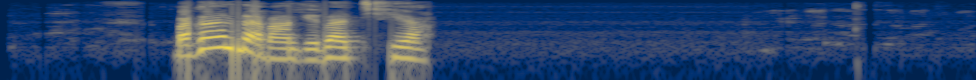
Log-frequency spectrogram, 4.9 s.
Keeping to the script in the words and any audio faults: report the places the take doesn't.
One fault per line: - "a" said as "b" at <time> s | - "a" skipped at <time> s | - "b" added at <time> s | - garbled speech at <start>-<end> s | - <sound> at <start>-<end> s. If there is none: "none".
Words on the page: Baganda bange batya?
none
